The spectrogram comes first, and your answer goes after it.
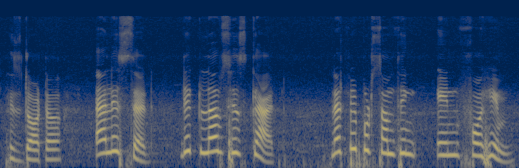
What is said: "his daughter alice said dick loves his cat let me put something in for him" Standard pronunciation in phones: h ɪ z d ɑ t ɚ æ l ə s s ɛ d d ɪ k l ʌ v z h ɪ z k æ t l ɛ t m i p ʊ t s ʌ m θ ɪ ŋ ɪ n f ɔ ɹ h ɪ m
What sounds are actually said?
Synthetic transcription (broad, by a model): h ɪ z d ɑ t ɚ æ l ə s s ɛ d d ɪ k l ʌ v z h ɪ z k æ t l ɛ t m i p ʊ t s ʌ m t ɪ ŋ ɪ n f ɔ ɹ h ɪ m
